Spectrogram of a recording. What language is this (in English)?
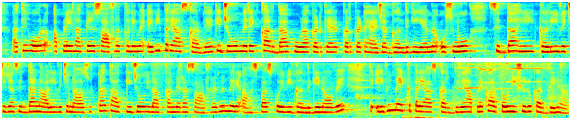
Punjabi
